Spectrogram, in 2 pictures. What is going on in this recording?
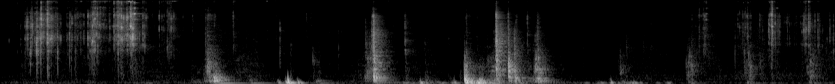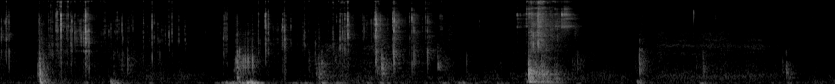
I walked through the hallway while holding a keychain. Then I opened and closed the door.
